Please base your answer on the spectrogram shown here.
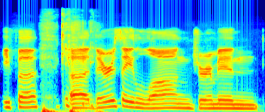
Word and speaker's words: IFA: what FA is and whether or not you should ever pronounce at IFA I don't know if you should pronounce it I say I've only heard Eva there is a long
